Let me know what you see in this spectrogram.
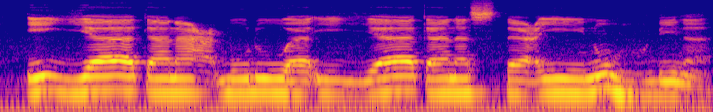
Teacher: Ya, digugurkan, dianggap tidak ada hamzah wasol.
